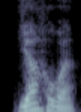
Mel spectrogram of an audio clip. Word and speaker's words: Yahweh: surrounding him mm/ lyrics to sing Psalm 89:7 Yahweh Yahweh the proper pronunciation of the name of eloah God as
